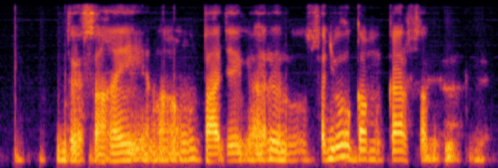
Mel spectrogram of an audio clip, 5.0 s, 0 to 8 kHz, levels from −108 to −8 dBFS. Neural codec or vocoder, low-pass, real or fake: vocoder, 22.05 kHz, 80 mel bands, HiFi-GAN; 7.2 kHz; fake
